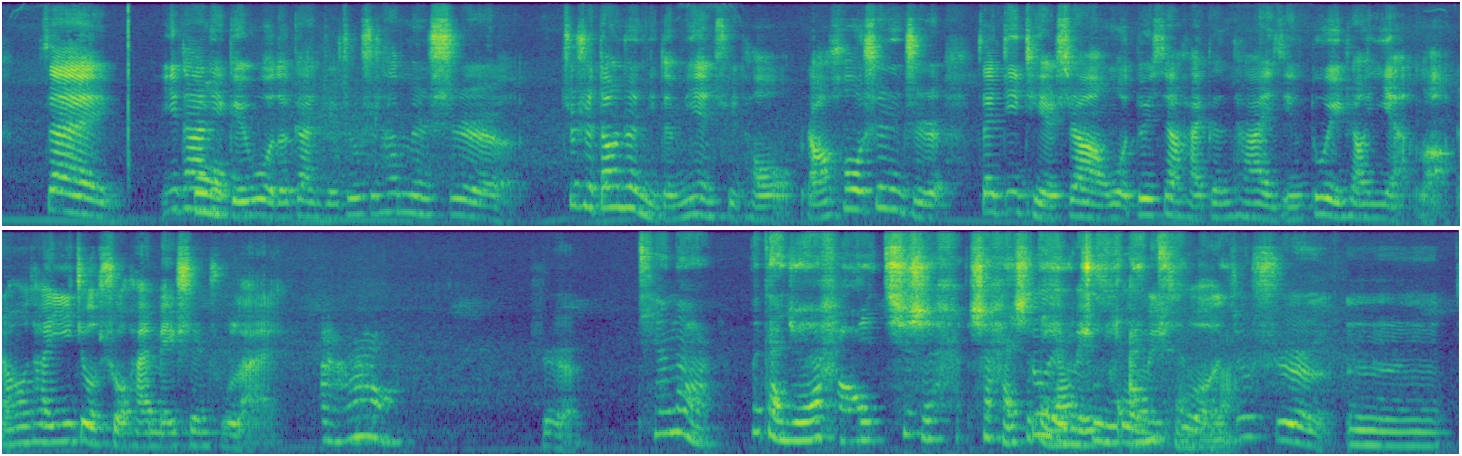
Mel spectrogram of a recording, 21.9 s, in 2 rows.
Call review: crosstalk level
present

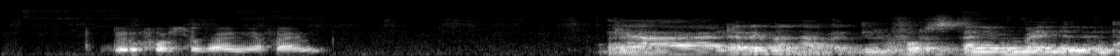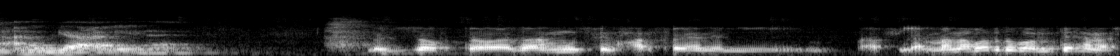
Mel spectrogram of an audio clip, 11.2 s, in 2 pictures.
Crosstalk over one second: none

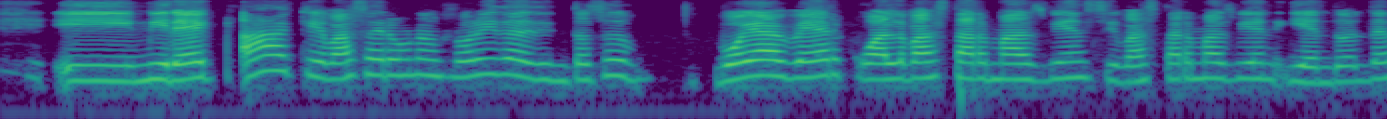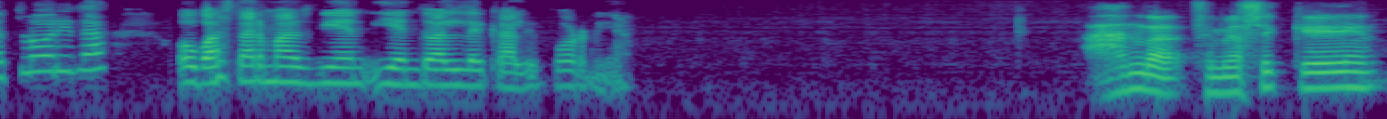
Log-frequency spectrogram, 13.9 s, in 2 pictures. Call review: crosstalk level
none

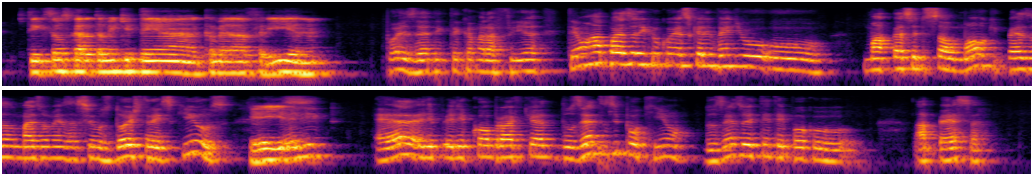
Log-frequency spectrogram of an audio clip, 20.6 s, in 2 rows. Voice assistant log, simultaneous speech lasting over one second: none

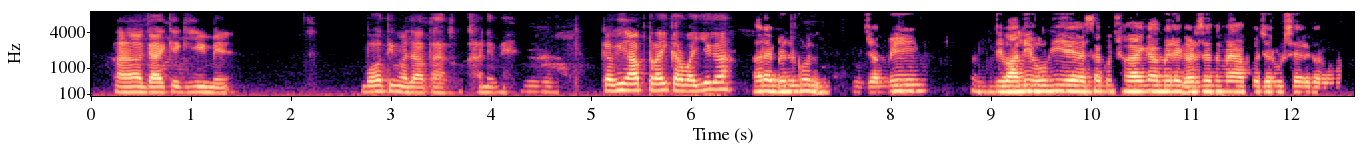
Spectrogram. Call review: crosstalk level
none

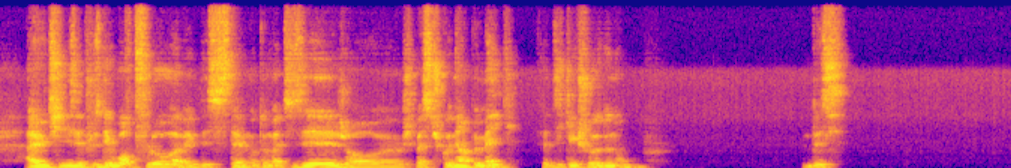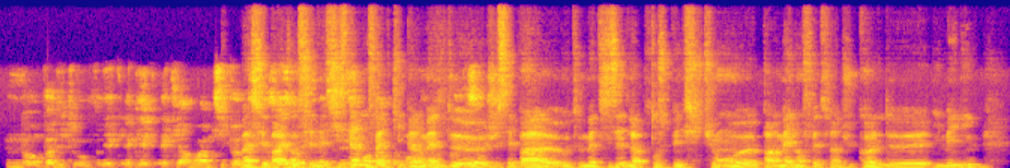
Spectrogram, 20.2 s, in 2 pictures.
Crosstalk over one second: present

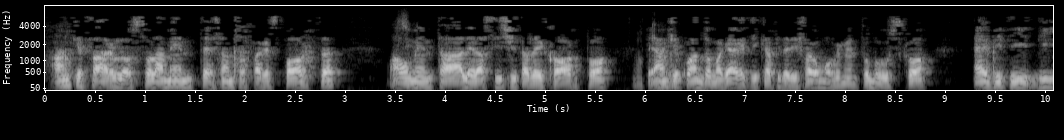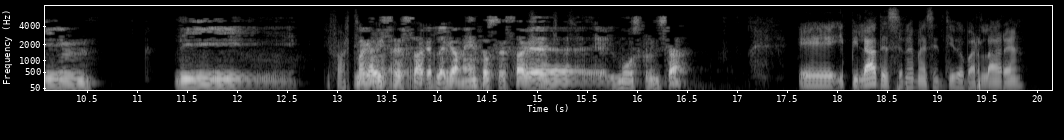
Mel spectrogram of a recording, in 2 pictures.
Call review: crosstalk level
present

